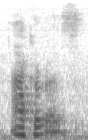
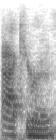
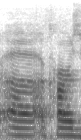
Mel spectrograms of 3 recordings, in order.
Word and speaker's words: acara: fish like electric blue acaras? Acaras. Acaras. My pronunciation was wrong. You're thinking of the car. Acuras.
